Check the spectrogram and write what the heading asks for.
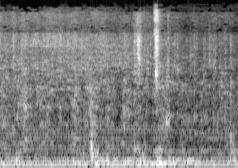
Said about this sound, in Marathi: सो फायनली आमची गाडी कशी तरी हळूहळू पुढे जात आहे. कशी तरी जातीये आणि परत थांबतीये.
